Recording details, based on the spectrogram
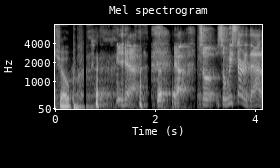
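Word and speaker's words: Shoppe: Not spelled S-H-O-P. It's S-H-O-P-P-E. That's how they spell it in Canada, right? Yeah. Process and process. Yeah, exactly. And shop and shope.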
